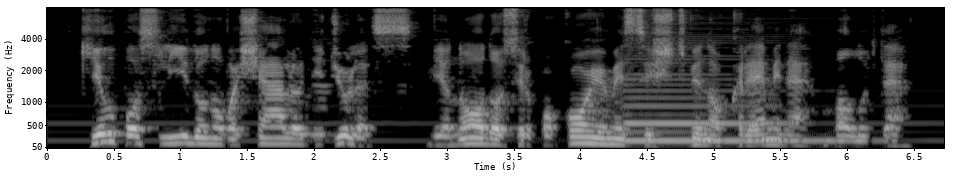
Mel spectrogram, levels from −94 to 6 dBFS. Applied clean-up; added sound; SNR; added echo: classical method spectral subtraction.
